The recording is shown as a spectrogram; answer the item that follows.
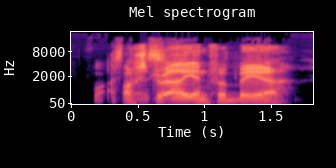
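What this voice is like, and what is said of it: Bad put-on Australian accent. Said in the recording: “That was a really bad Australian accent. ... That was awful, dude. Awful.”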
